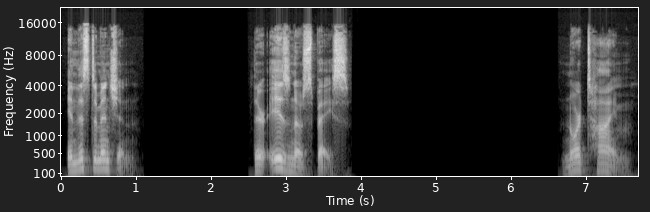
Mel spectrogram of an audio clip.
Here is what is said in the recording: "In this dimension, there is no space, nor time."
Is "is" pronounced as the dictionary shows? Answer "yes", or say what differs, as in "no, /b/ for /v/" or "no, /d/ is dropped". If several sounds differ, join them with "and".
yes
